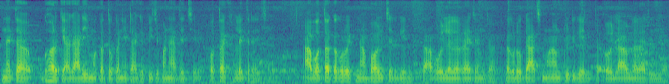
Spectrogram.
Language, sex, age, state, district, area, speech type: Maithili, male, 18-30, Bihar, Supaul, urban, spontaneous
